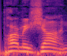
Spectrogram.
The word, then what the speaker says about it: Parmesan: Like Parmesan ends with an N.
